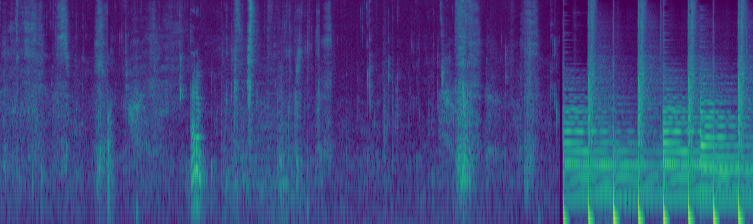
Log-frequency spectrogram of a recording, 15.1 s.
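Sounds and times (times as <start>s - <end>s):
chewing and wet mouth smacks: 0.0s - 11.2s
music with heavy beat: 11.3s - 15.0s.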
